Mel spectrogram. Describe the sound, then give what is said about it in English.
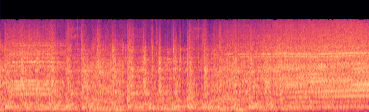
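The Batmobile's engine roars and revs hard at high speed as Batman and Robin chase the Joker's car, loud and continuous with rising and falling harmonic whine; no voices are heard. “Come on, Robin. The Batmobile. After him.”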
